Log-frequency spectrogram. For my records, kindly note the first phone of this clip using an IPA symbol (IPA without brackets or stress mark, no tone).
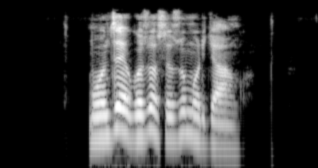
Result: m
